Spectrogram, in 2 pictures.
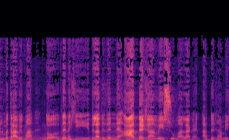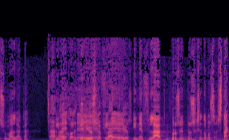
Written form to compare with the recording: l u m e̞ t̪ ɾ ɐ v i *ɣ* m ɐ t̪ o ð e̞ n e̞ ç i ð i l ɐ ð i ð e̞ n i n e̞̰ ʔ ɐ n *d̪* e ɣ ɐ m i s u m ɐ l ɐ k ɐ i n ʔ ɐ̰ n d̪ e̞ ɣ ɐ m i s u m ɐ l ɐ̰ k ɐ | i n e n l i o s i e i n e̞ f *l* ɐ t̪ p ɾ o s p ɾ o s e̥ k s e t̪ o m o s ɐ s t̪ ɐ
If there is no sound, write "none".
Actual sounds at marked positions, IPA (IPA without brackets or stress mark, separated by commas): ɣ, d̪, l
